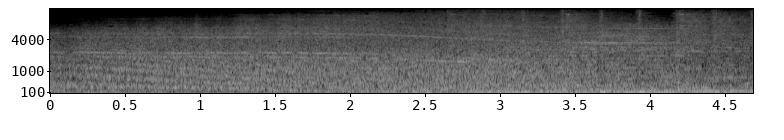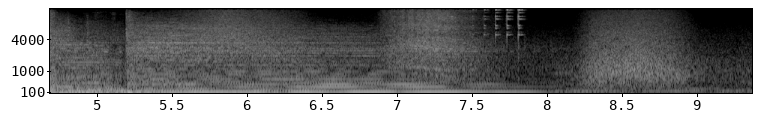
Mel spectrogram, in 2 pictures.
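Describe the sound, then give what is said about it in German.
An airplane comes in to land near a beach, its engine giving a loud, constant roar with whining tones that slide down in pitch, then easing off near the end amid a few sharp clicks and gusts. “So, Achtung, ich glaube, wir landen gleich, ne?”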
